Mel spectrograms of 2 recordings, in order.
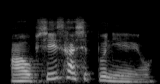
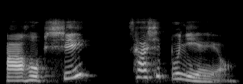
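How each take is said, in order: First: 아홉 시 사십 분이에요 again, quicker and a bit softer; quick teacher echo; faster, softer repeat. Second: 아홉 시 사십 분이에요 rattled off quickly as a whole; quick teacher demo; fast model answer. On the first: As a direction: run 아홉 시 사십 분이에요 together fast. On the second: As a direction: say 아홉 시 사십 분이에요 brisk and smooth, falling at the end. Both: Shown as a demonstration. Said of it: "It is nine forty".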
